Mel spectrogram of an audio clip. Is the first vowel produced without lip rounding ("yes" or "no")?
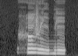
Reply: no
